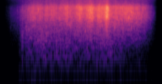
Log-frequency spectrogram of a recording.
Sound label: Snake Desert Adder Movement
